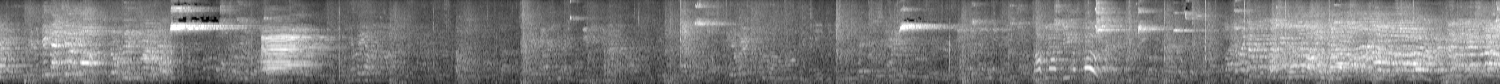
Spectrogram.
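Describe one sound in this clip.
A basketball bounces on a wooden floor.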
